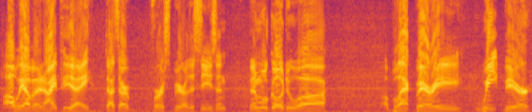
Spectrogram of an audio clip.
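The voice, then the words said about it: Chicago accent. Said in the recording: “What's with the Chicago accent?”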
